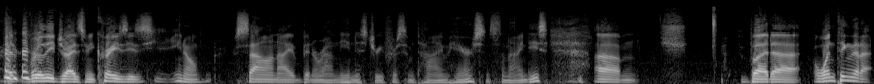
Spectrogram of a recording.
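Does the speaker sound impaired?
No.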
